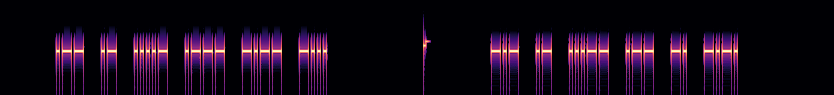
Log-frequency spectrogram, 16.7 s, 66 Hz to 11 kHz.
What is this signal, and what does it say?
Morse code, heard as a keyed tone, about 20 wpm, spaced as for 14 wpm, 700 Hz. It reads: WA4JYB KA3WNC
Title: 213 Lesson 34g - Number 8 - Call Signs 20wpm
